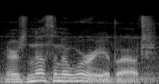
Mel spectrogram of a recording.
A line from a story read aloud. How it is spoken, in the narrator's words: Han assures her through gritted teeth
